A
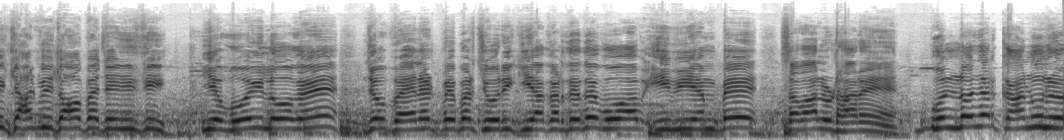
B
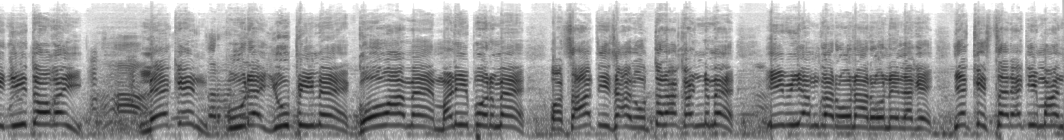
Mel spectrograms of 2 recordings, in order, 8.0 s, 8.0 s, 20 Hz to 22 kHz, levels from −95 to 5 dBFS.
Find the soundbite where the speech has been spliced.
A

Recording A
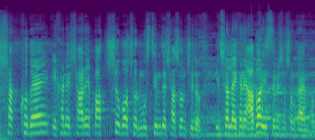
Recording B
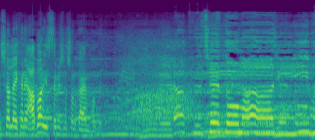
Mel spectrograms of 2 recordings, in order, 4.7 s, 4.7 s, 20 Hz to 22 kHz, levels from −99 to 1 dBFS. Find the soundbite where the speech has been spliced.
B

